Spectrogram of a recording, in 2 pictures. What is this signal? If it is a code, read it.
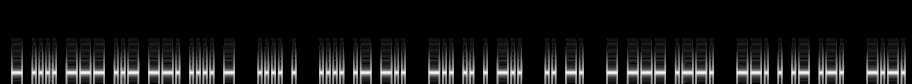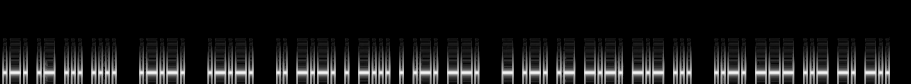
Morse code, heard as a keyed tone, about 36 wpm, 550 Hz. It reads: THOUGHT HE HAD DIED IN TOP GEAR CRASH <AR> <AR> ICEBERG TRACKS FOUND
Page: news headlines in morse code at 35 wpm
